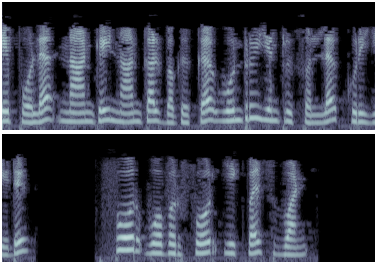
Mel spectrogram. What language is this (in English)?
Tamil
